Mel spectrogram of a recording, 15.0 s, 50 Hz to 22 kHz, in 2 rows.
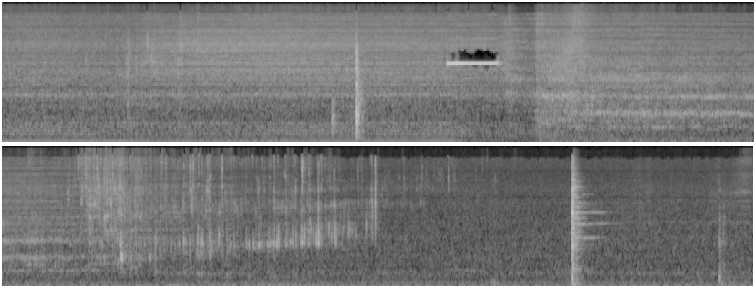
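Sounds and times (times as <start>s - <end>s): water pouring: 6.9s - 11.5s.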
